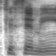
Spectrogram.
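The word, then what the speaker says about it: Kissimmee: to Google it and have it say kissimi versus someone from here that goes yeah it's kissimi not kiss or kiss you know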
